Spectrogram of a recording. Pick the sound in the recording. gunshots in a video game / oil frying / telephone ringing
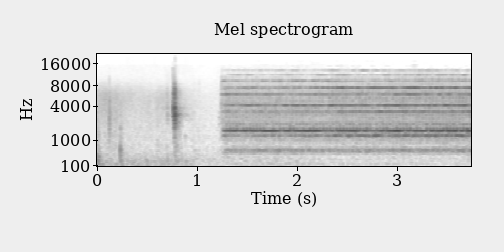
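telephone ringing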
